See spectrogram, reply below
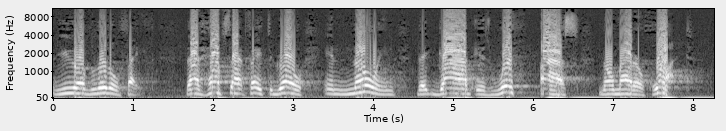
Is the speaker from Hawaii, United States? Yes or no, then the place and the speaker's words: no; Arkansas, United States; Okay, like I told you before, I'm from Arkansas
